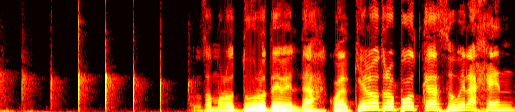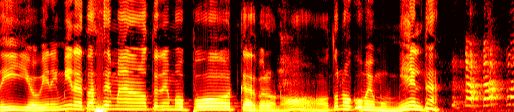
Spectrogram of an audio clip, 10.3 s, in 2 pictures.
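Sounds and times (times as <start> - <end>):
clapping: 0.0 - 2.0
speech: 1.9 - 9.9.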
